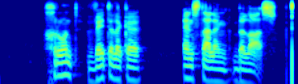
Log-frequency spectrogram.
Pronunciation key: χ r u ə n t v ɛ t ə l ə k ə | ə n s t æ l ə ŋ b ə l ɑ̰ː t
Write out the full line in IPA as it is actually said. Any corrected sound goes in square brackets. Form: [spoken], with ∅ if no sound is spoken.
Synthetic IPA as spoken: χ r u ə n t v ɛ t ə l ə k ə | ə n s t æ l ə ŋ b ə l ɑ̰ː [s]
